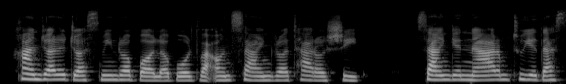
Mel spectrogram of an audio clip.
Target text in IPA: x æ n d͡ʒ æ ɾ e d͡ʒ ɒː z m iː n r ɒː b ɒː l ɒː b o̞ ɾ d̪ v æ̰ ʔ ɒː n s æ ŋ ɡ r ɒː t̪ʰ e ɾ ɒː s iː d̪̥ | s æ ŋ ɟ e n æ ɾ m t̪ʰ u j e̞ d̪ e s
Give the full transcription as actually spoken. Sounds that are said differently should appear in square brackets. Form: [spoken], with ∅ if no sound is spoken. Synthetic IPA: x æ n d͡ʒ æ ɾ e d͡ʒ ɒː [s] m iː n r ɒː b ɒː l ɒː b o̞ ɾ d̪ v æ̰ ʔ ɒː n s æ ŋ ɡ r ɒː t̪ʰ [æ] ɾ ɒː [ʃ] iː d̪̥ | s æ ŋ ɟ e n æ ɾ m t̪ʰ [uː] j e̞ d̪ [æ] s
